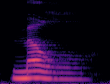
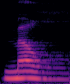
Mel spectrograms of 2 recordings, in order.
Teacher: Keep that ghain heavy.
